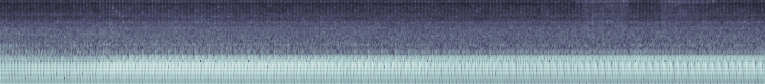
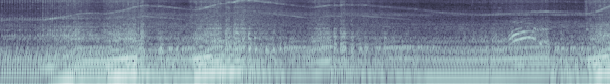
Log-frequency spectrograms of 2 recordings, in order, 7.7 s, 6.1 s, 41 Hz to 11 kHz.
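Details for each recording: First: Budget drag-race beater car with a turbo being installed, run with a sensor plugged in just for testing: a low, lumpy idle with an uneven, stumbling beat and unsteady throb; it runs rough and the cause is unknown. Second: Drag-car project engine, first turbo test in park, rev-limited to 4,000 rpm, exhaust held by only two bolts: clean turbo whistle rising and falling with each rev, engine pulling smoothly; healthy turbo spool.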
